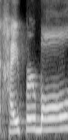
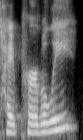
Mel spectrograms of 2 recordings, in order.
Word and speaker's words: hyperbole: it it's called hyper it looks like hyper Bowl but it's pronounced hyperbole this guy is not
